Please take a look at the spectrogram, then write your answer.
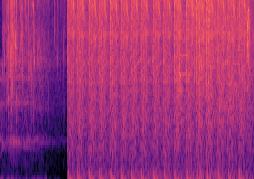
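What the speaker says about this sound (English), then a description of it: "shoot two bullets at the guy, and then see Pompey cut in half" Rapid automatic gunfire from the Warframe video game breaks out suddenly after a quieter stretch, then continues as a loud, evenly spaced burst of shots.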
